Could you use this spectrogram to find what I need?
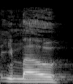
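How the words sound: It is said in an Upper Palatinate dialect accent. "der Oberpfälzer hat eine sogenannte Umlautverschiebung noch hinterhergehängt"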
